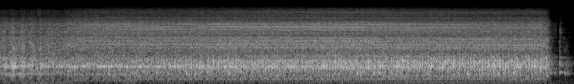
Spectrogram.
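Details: 1986 Johnson 4 hp Seahorse outboard, lower unit water pump bench-tested before reassembly: steady, even whirring hum with faint flutter, then clean cutoff; water comes up, pump working fine though the shaft turns somewhat hard.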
